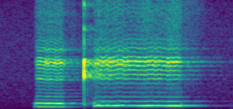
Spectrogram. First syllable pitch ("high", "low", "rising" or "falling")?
low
